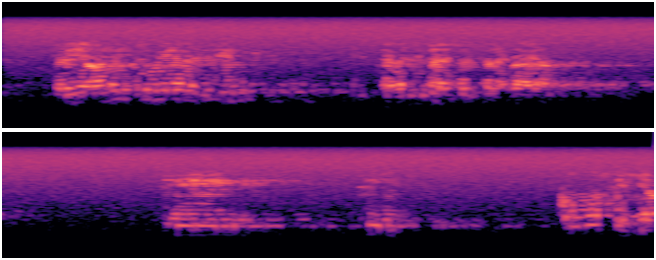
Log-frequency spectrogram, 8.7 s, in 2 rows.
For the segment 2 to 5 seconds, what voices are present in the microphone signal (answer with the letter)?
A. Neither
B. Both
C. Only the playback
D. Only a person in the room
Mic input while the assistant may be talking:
C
